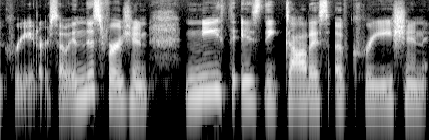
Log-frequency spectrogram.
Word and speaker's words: Neith: It's spelled like Keith, but with an N instead of a K, which I really like. I'm just like, Keith. That's great. So Neith is the mother of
